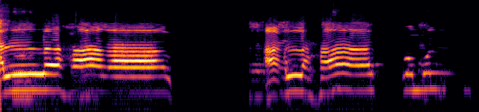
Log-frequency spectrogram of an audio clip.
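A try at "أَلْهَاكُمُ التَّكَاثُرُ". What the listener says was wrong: কুমুত কুমুত। মিমটা গিয়ে ডাইরেক্ট তার সাথে যোগ হবে। মিম তা পেশ মুত, তা যাবে তা, মুত তাকাসুর। আল্লাহ কুমুত তাকাসুর।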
